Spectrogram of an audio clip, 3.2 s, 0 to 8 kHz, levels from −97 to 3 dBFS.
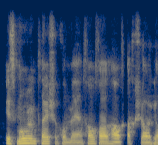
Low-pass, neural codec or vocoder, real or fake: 7.2 kHz; codec, 32 kHz, 1.9 kbps, SNAC; fake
